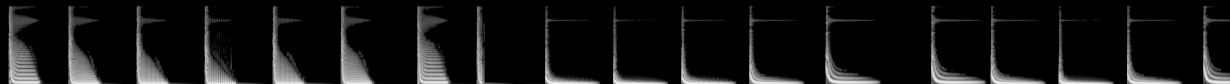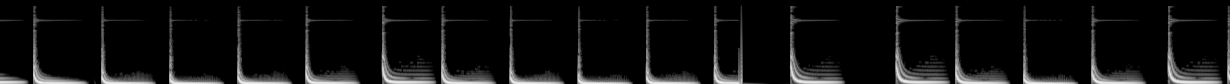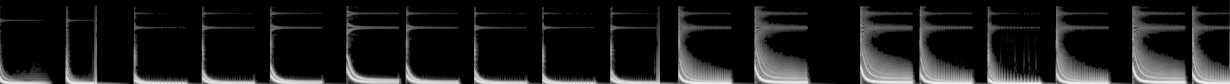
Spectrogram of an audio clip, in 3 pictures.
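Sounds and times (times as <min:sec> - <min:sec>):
synthesized kick drum hits: 0:05.5 - 0:07.9, 0:09.3 - 0:20.6, 0:21.3 - 0:32.6, 0:33.2 - 0:36.9.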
